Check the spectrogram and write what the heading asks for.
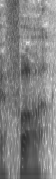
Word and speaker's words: pho: And I see that I can also get my pho there if I'm so inclined. – Oh, yeah. Yeah, you can. – The Vietnamese soup. It spells a P-H-O, but not pronounced that way.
